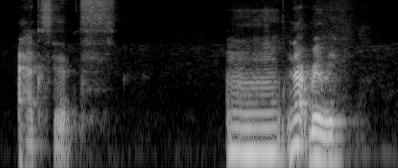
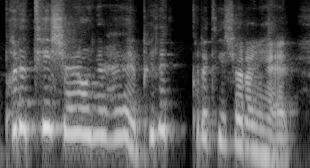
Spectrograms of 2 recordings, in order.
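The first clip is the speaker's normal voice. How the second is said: higher-pitched mock insistence; imitated nagging advice; 10 semitones higher than usual. Viewers always telling her about the T-shirt, mock insistent. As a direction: mimic pushy advice-givers. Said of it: "people are always like".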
